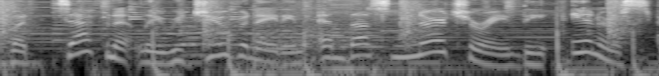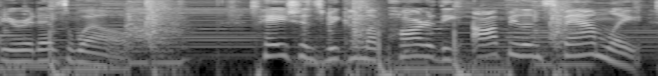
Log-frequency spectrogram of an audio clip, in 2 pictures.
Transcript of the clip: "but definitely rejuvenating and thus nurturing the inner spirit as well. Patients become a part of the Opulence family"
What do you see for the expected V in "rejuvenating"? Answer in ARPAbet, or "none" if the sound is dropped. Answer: V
